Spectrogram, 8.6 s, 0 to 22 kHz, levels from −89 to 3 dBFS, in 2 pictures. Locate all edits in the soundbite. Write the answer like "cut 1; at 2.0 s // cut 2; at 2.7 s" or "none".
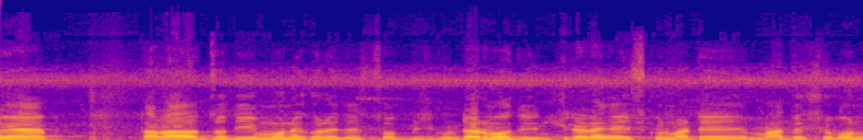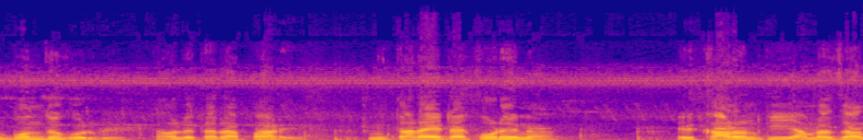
cut 1; at 2.8 s

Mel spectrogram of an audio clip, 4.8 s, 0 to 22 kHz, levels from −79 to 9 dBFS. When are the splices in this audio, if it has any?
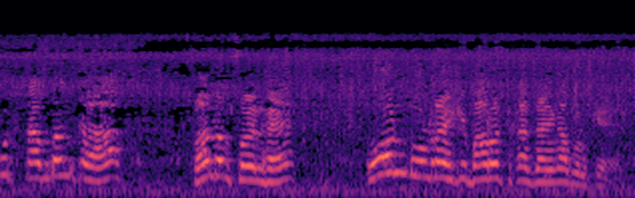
none

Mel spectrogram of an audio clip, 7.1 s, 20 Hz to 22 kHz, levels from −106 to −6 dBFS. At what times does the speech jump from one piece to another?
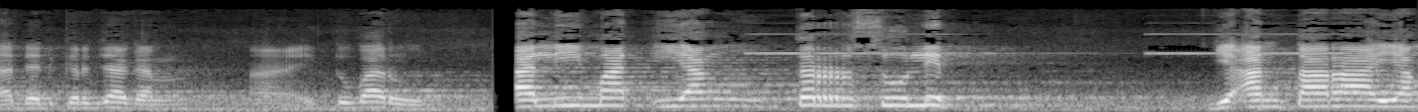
cut 1; at 2.6 s

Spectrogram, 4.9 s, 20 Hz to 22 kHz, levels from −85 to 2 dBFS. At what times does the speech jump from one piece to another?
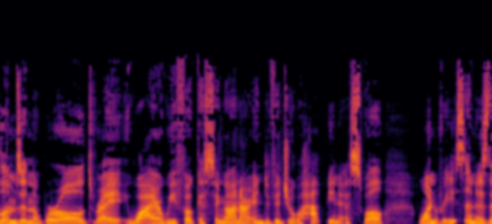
none

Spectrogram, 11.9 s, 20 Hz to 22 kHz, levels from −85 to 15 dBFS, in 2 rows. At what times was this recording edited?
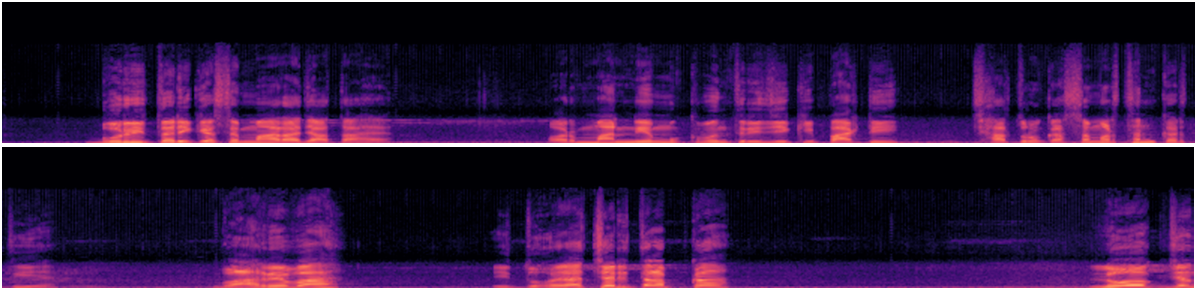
none

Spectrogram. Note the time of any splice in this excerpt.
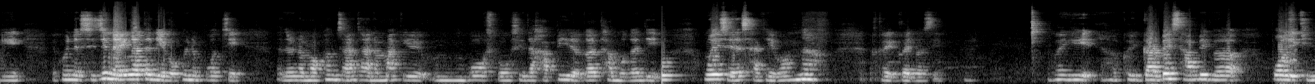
cut 1; at 6.6 s

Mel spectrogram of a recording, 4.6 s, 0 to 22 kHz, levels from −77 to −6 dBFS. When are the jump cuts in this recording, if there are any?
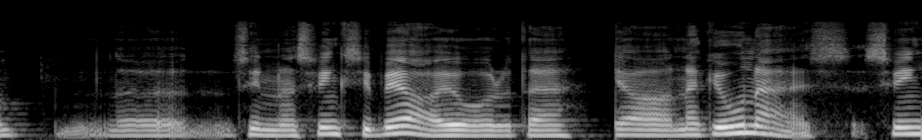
cut 1; at 2.9 s

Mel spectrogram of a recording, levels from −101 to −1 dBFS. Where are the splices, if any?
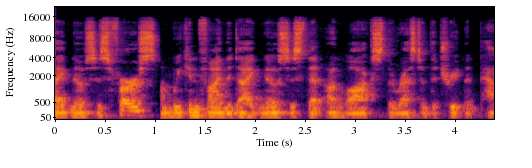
cut 1; at 1.1 s

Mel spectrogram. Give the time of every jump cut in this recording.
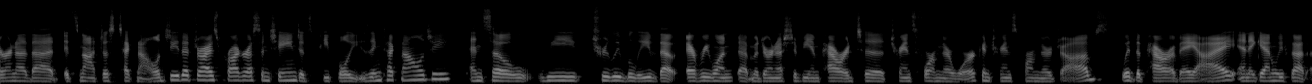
none

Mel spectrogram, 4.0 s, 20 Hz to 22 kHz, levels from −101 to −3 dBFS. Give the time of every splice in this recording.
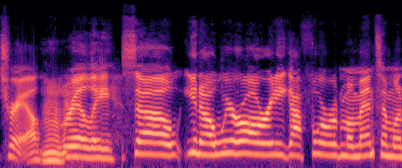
cut 1; at 1.2 s

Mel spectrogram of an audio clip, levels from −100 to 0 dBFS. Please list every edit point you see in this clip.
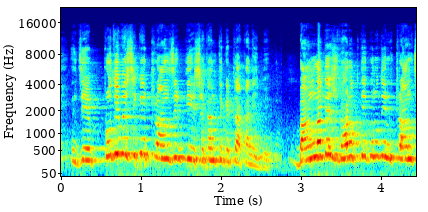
none

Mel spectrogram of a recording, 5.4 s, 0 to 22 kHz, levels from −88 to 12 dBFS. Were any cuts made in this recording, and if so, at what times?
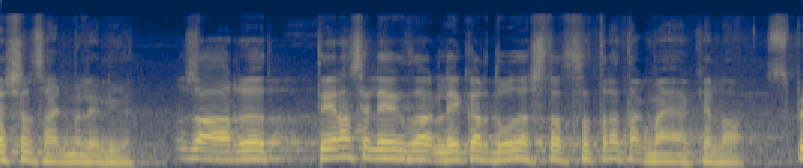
cut 1; at 1.2 s

